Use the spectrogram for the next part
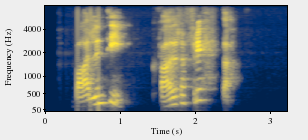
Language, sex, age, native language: Icelandic, female, 50-59, Icelandic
